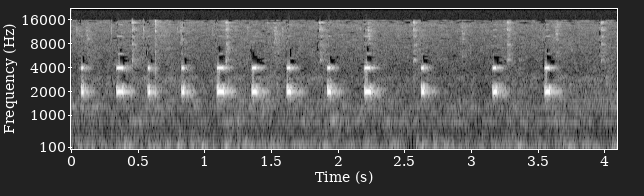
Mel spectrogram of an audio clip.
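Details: About twelve short high beeps in quick succession as keys are pressed on an Alaris MedSystem III infusion pump, setting channel A primary rate to 5 mL/hour with 15 mL volume remaining for a sedation infusion.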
